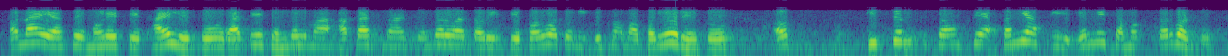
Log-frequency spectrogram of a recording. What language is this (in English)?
Gujarati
